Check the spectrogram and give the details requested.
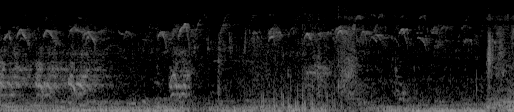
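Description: Birds chirping in many short high calls, over a steady low rumble of wind on the microphone.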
